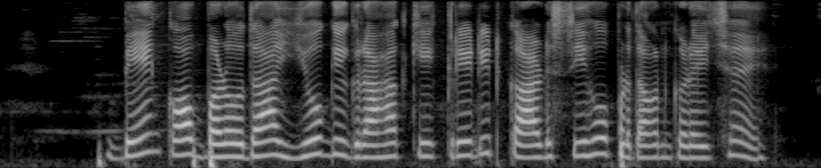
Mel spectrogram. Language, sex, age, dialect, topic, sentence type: Maithili, female, 18-24, Eastern / Thethi, banking, statement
